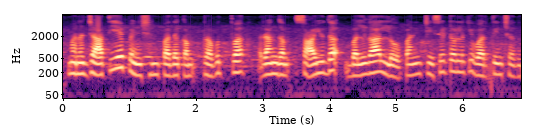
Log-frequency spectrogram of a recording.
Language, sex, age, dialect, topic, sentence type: Telugu, female, 18-24, Telangana, banking, statement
